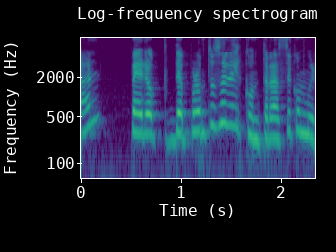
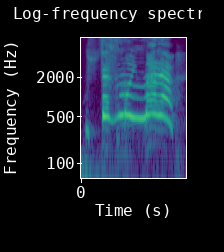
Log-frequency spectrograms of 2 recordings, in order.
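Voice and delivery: high-pitched scolding señora; señora indignada; 12 semitones higher than usual. Retold or imitated. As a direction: imitate an outraged fan telling someone off. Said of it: "pasa una señora y me mira". (señora regañona, voz aguda)

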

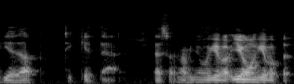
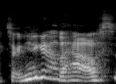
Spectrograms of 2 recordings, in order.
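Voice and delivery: high, loud retold plea; hammed-up need to escape, voice pitched up; mock pleading; 10 semitones higher, 7 dB louder, faster than usual. Friend retelling his text asking to go out, high mock plea.

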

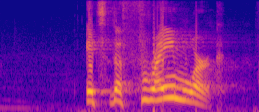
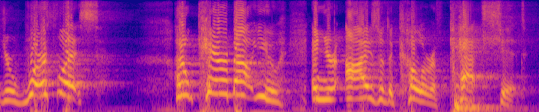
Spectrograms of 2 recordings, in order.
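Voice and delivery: louder, higher angry rant; raging drunk father; 5 semitones higher, 6 dB louder than usual. Retold or imitated. Raging alcoholic father voiced in story.

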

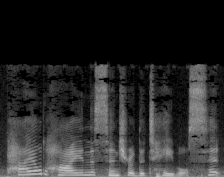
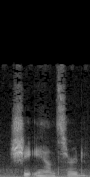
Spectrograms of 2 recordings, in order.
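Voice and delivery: ordinary delivery

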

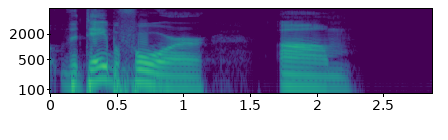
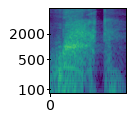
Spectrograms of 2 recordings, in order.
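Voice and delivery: sudden loud slap sound effect; imitated slap; 7 dB louder than usual. Dad hears slap behind him, imitated whack. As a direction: punch it out like a smack. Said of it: "sounded like it made".

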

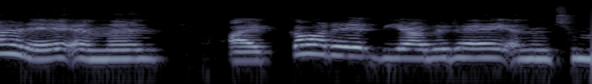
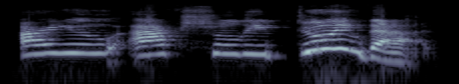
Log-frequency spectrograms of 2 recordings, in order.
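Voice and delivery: raised, louder, exasperated; exasperated outburst; 6 semitones higher, 6 dB louder than usual. Real, not acted. Talking to camera, fed up: loud exasperated outburst. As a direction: snap it out in disbelief. Ranting at someone.

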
